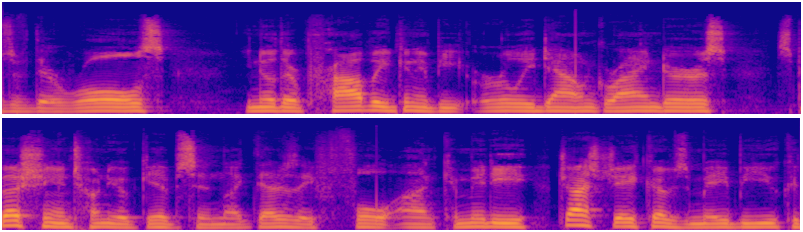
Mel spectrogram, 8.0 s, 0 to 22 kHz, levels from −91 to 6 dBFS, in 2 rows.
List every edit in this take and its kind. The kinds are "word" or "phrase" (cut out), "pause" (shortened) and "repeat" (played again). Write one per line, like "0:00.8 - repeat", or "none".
0:02.0 - word
0:06.7 - pause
